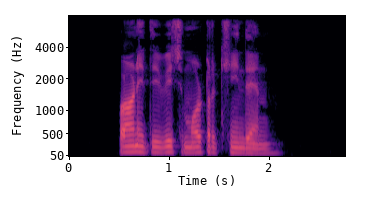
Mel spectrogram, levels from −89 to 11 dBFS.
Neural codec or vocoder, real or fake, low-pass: none; real; 7.2 kHz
